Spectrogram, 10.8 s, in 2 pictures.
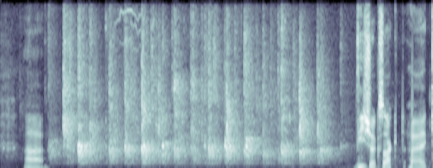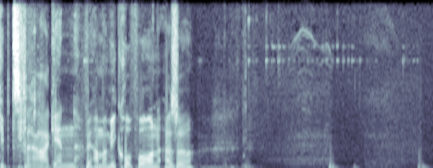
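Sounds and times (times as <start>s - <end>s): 
speech: 0.3s - 0.8s, 4.4s - 8.6s
audience applause: 0.3s - 4.8s.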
